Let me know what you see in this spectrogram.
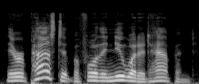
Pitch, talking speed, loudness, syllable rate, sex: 170 Hz, 300 wpm, -16 LUFS, 8.1 syllables/s, male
